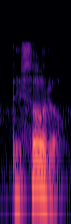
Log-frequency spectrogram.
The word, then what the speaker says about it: tesoro: Tesoro tiene 3 sílabas, tesoro, termina en una vocal. Predecimos que el acento debería estar en la penúltima sílaba. Si está en la penúltima sílaba, no escribimos el acento de excepción.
